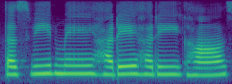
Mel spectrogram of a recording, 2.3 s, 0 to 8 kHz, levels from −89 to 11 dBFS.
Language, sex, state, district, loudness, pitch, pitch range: Hindi, female, Madhya Pradesh, Bhopal, -14 LUFS, 240 Hz, 235-255 Hz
